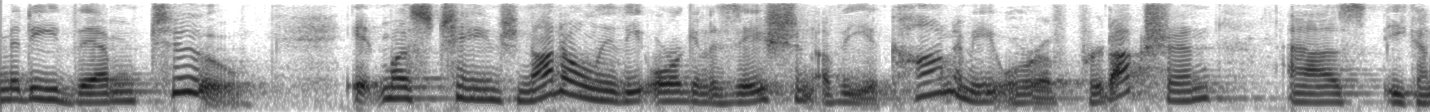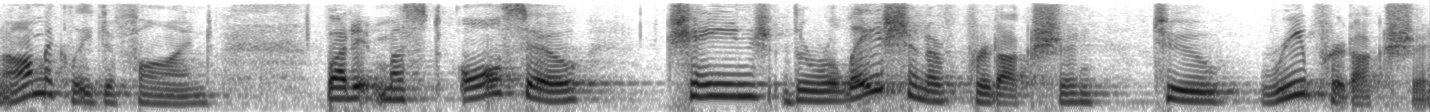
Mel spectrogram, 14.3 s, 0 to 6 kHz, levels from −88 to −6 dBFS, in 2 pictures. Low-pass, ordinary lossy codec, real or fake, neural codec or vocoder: 5.4 kHz; MP3, 48 kbps; real; none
